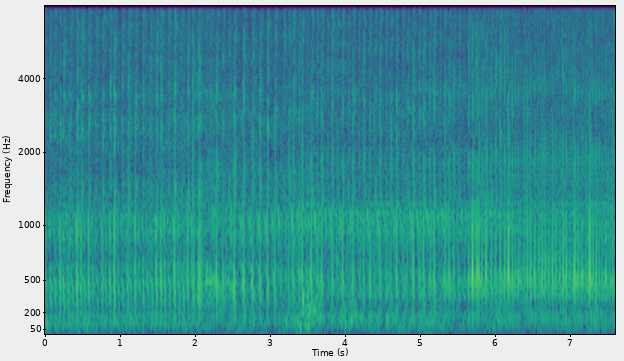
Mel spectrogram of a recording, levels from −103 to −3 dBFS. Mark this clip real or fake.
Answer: fake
